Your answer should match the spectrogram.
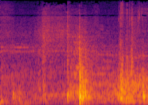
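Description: Volkswagen Touareg tailgate being released and lifted, with a short latch clunk a little past halfway.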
